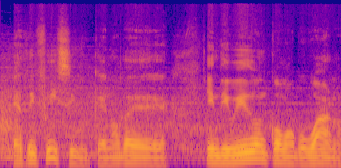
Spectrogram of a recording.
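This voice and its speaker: Music plays behind a man's voice. He uses lively intonation. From Cuba. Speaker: artist. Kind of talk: interview testimony.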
